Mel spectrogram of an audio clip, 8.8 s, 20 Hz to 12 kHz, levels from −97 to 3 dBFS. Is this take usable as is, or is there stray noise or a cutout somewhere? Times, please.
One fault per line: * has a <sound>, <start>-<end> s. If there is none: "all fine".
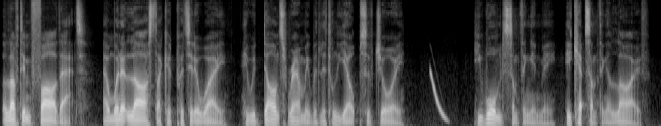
* has a chirp, 5.7-6.0 s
